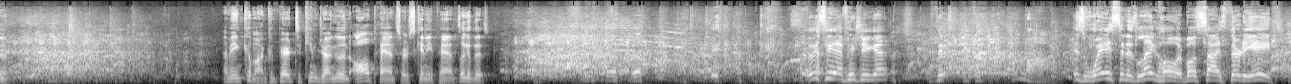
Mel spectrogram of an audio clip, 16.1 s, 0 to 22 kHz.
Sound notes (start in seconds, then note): 0.0 laughter and applause; 6.3 laughter and applause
